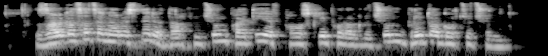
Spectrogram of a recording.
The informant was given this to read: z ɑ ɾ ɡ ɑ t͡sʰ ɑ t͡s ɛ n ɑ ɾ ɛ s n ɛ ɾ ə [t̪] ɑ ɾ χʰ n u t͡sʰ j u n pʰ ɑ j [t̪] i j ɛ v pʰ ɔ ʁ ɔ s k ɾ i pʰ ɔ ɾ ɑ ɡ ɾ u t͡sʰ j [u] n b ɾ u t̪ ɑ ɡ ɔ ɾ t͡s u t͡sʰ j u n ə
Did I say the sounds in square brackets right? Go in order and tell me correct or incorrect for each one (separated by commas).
incorrect, correct, correct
